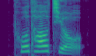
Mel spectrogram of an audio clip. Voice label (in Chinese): "葡萄酒", Chinese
